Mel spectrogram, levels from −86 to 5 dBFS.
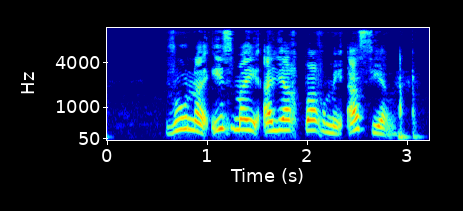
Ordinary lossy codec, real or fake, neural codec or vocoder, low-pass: MP3, 96 kbps; fake; vocoder, 44.1 kHz, 128 mel bands every 256 samples, BigVGAN v2; 10.8 kHz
